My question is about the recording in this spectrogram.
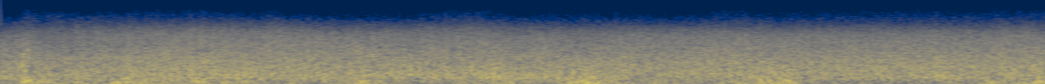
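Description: Steady rush of whitewater rapids, with uneven low buffeting on the microphone.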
